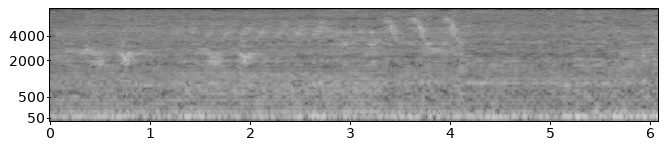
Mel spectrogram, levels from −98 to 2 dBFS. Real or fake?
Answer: fake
